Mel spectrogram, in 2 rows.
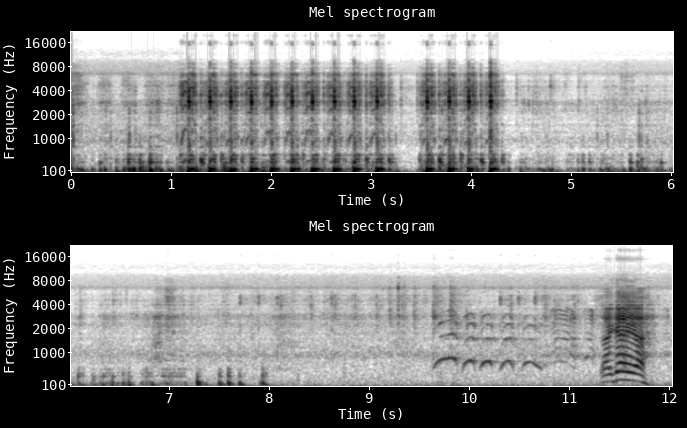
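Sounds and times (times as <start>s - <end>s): airsoft rifle rapid shots: 1.1s - 4.4s.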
